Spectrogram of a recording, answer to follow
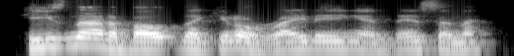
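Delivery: usual speaking voice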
